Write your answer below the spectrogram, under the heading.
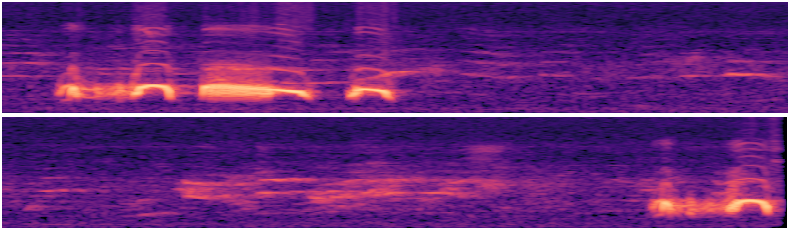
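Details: Spotted dove decoy calling to pull in wild doves. A low phrase of short coos, a long rough coo and a clipped ending, then about five quiet seconds of faint murmurs, then another phrase begins.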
